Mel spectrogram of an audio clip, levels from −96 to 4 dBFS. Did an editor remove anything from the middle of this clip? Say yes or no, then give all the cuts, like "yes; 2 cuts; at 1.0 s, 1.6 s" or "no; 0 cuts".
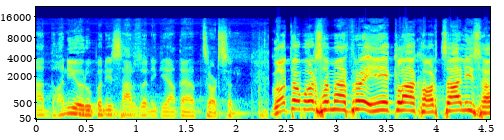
yes; 1 cut; at 2.2 s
